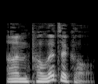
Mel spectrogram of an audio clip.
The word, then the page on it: unpolitical: British English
